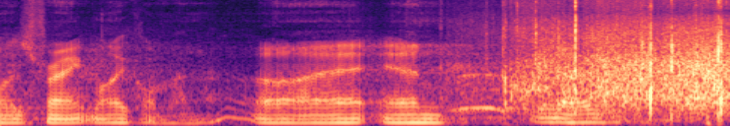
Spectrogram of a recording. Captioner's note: applause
